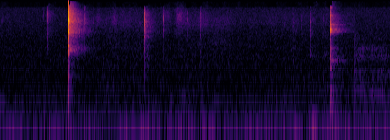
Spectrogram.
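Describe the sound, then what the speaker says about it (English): Small sharp snips of scissors or cutters trimming excess beading wire while a necklace is being made, with two or three crisp close clicks spread apart over quiet room tone. "Snip off the excess beading wire."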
